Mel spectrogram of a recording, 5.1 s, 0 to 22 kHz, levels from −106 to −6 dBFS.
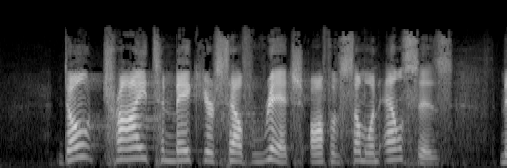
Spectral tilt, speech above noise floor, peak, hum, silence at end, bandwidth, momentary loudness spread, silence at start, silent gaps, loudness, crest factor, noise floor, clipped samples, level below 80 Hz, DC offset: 0.5 dB/octave; 44 dB; -10 dBFS; none; 0 s; 11 kHz; 12 LU; 0.65 s; none; -30 LUFS; 22 dB; -76 dBFS; under 0.1%; -90 dBFS; under 0.1%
